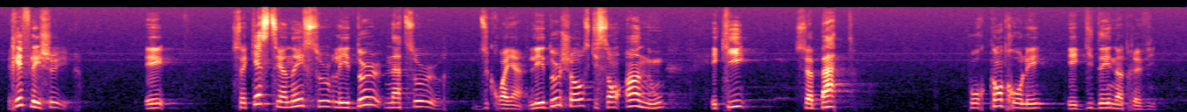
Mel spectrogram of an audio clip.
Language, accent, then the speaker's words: French; Quebec, Canada; je viens de la région de Trois-Rivières, Shawinigan, les environs. J'ai grandi pendant toute mon enfance.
